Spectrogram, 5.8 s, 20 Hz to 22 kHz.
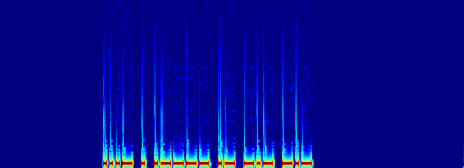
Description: Morse code, heard as a keyed tone, about 30 wpm, 700 Hz. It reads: VE1AKK
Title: DXCC-100 Call Signs - 6 Characters - 30wpm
